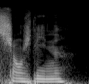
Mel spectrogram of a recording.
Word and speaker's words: Changeline: It was with my French accent, so it was Changeline changeling works and people been calling me change.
